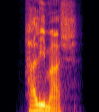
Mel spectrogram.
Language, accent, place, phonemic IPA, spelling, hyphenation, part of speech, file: German, Germany, Berlin, /ˈhalimaʃ/, Hallimasch, Hal‧li‧masch, noun, De-Hallimasch.ogg
- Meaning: honey fungus, armillaria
